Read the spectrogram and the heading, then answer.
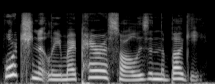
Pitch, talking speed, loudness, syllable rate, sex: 255 Hz, 195 wpm, -16 LUFS, 7.1 syllables/s, female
